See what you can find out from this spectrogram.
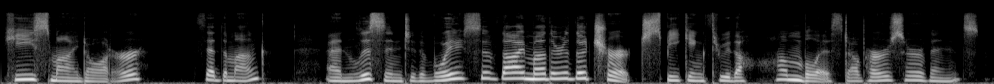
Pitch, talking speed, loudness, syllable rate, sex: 190 Hz, 140 wpm, -17 LUFS, 3.6 syllables/s, female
